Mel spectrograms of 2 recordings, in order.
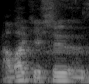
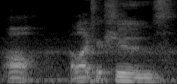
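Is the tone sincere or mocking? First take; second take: sincere; mocking. First: It is said sincerely, with a flirty tone. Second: It is said jokingly, in a mocking tone.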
